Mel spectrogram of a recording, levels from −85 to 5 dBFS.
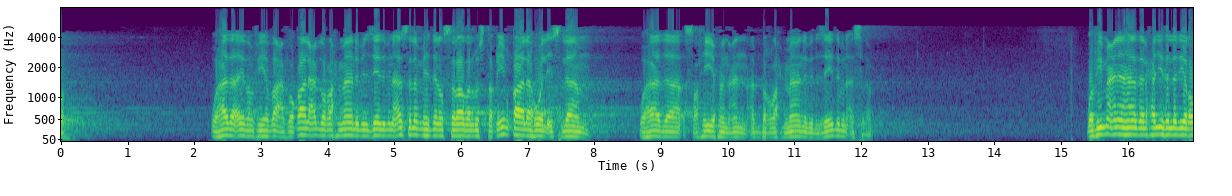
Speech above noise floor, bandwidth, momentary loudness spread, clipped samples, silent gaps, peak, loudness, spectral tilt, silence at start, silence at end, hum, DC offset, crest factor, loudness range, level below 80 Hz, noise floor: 38 dB; 8 kHz; 11 LU; 1%; none; 0 dBFS; -10 LUFS; -7 dB/octave; 0 s; 0 s; none; under 0.1%; 12 dB; 8 LU; -44 dBFS; -47 dBFS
